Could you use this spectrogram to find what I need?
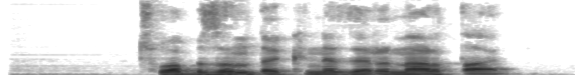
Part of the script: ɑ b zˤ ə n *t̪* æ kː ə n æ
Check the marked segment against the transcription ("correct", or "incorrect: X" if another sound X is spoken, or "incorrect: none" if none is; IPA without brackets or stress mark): incorrect: d̪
